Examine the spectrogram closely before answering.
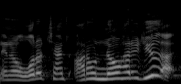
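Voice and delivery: normal talking voice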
